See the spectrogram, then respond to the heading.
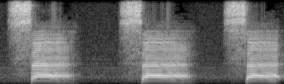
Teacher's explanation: karena dia huruf yang tipis maka dilafalkan ketika berharakat fathah sambil senyum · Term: Sin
